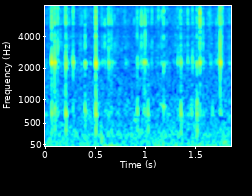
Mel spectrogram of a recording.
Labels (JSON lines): {"label": "ambient", "recorder": "HydroMoth"}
